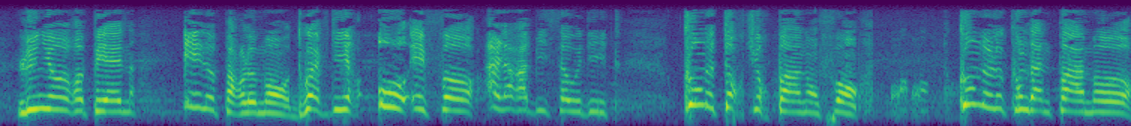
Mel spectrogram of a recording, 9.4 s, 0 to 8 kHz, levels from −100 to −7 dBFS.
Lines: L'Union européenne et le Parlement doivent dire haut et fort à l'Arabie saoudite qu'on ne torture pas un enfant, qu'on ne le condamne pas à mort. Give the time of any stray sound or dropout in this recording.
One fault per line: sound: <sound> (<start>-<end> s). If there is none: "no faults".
sound: laugh (7.4-7.7 s)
